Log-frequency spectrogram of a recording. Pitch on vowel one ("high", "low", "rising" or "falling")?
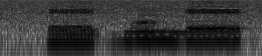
low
